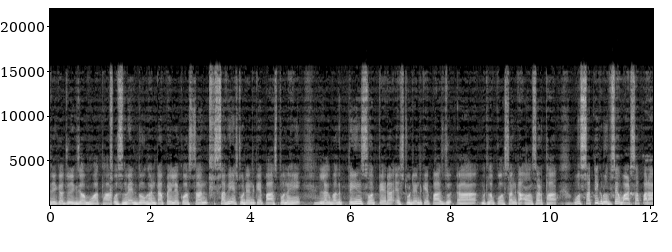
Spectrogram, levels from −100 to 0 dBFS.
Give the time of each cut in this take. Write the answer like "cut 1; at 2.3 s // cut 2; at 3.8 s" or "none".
cut 1; at 1.2 s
